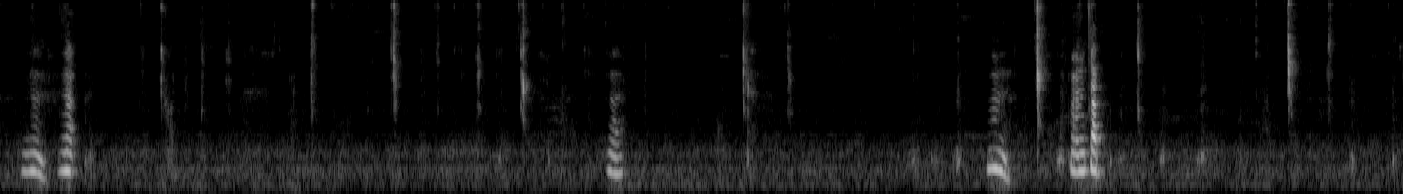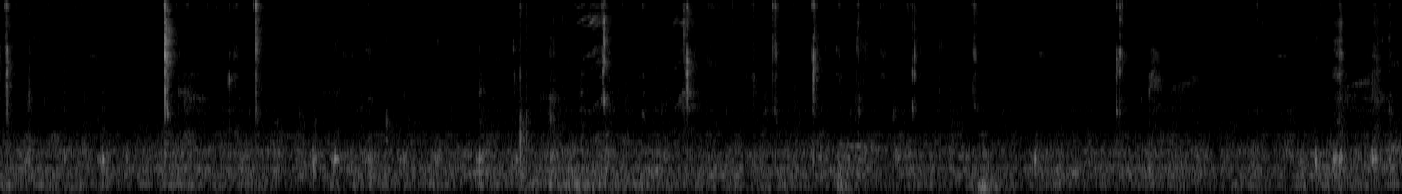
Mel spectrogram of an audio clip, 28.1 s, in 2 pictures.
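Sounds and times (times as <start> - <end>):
wet chewing crunches: 9.0 - 24.5, 26.8 - 28.0.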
